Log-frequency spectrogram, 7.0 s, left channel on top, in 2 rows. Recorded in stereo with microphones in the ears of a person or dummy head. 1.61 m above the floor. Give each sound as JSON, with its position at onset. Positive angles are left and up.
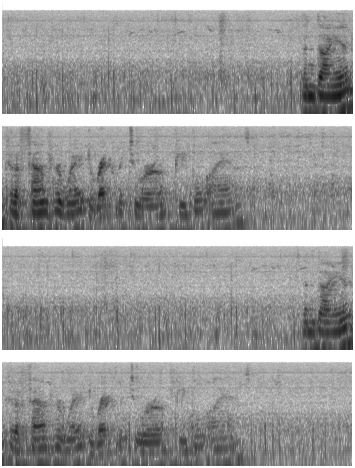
{"t": 3.0, "sound": "a man speaking", "side_deg": 75, "distance_m": 2.5}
